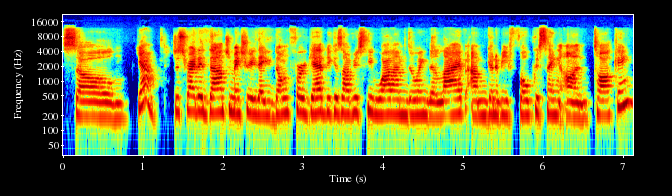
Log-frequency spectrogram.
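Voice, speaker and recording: A woman speaks in a French Canadian accent at a moderate pace. Her bright, sharp tone sits at medium pitch with ordinary pitch variation. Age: 20s. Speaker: mindset coach and former taekwondo athlete. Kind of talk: live online seminar. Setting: live stream.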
